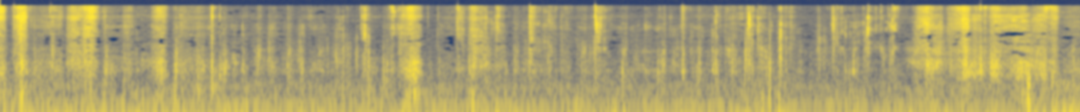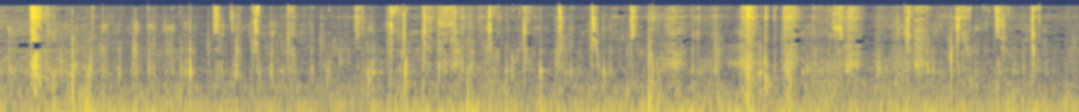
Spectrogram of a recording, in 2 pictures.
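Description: Close-miked eating sounds: chewing and crunching bean sprouts, glass noodles and braised pork, with many short wet mouth clicks. There is a longer, noisier stretch about ten seconds in.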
